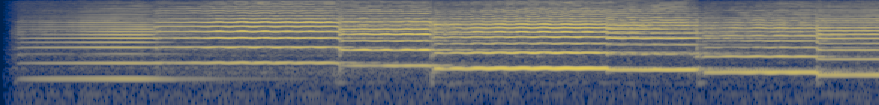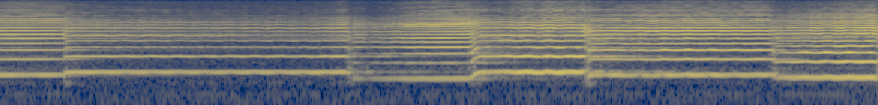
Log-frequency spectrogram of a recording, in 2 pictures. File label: pastorale for violin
